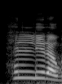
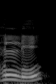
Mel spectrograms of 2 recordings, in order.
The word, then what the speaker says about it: 헨리: 이 H는 헨리라고 읽어요. 헨리.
